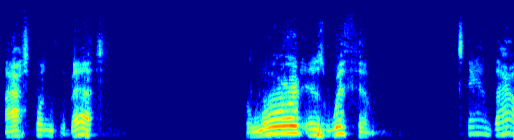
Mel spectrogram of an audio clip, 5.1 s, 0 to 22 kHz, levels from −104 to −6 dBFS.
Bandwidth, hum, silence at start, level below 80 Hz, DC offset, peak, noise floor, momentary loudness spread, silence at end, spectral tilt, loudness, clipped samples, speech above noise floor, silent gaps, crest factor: 10 kHz; none; 0.05 s; under -90 dBFS; under 0.1%; -20 dBFS; under -90 dBFS; 22 LU; 0 s; -6.5 dB/octave; -38 LUFS; under 0.1%; over 51 dB; 1.27-2.47 s, 3.96-4.59 s; 22 dB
